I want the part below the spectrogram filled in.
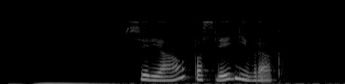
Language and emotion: Russian, positive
